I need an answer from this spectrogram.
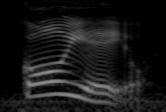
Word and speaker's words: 거예요: 을, and then little spacing there, and then you need to finish your sentence with 거예요, but mind the pronunciation, it's 거예요.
